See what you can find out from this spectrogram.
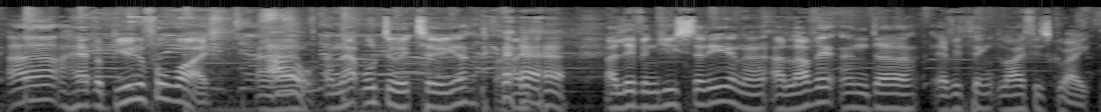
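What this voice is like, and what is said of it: English accent. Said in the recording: “the exotic accent ... is it Australia, Britain? ... It's English.”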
